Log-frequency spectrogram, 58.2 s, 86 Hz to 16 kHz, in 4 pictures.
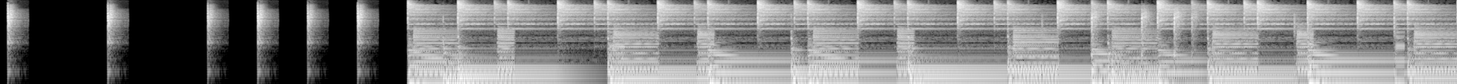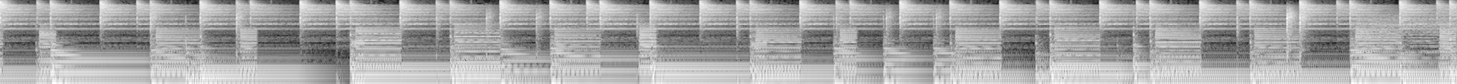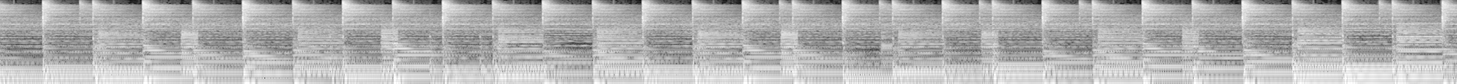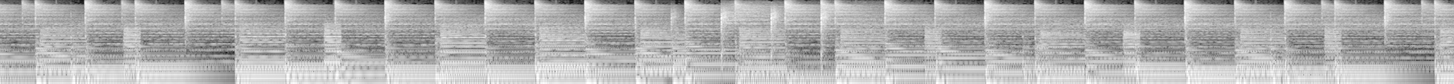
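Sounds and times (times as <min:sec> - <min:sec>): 
blues piano: 0:04.2 - 0:05.3, 0:06.1 - 0:57.6.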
